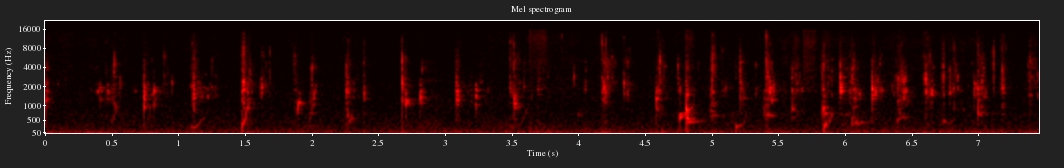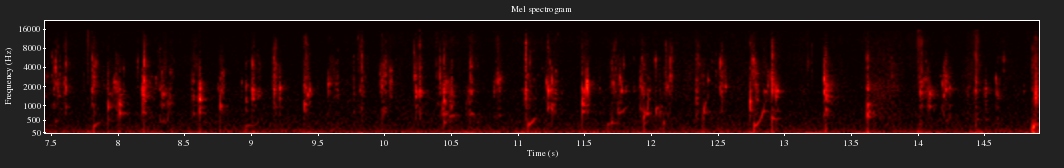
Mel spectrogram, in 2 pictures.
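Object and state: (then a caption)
Whole coconut with water inside. A whole, husked brown coconut with water inside is shaken by hand, then handled with both hands. The result is a quiet, steady stream of short, dry clicks and drip-like taps centered around 2 kHz, over soft low rumble and the slosh of liquid inside.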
